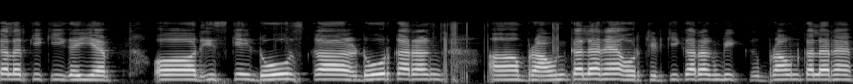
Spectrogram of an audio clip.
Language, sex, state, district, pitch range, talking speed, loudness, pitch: Hindi, female, Bihar, West Champaran, 215-235 Hz, 170 wpm, -13 LUFS, 225 Hz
